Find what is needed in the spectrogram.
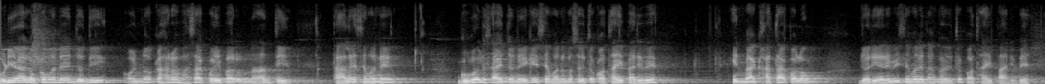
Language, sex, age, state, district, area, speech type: Odia, male, 18-30, Odisha, Malkangiri, urban, spontaneous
